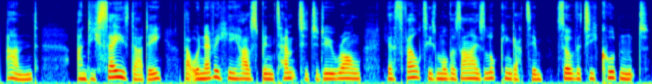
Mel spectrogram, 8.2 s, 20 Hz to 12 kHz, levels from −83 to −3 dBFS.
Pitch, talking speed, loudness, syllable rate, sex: 170 Hz, 190 wpm, -20 LUFS, 4.8 syllables/s, female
